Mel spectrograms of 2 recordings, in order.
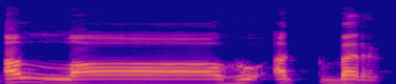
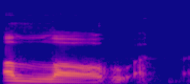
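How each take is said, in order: First: The phrase is stretched out and drawn long. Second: The phrase is said short, not drawn out. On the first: Worshippers should release their hands here. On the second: Worshippers should fold their hands here.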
